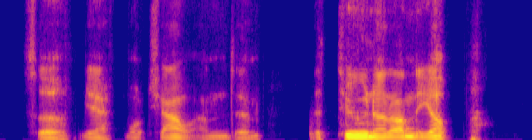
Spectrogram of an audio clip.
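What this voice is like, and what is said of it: Put-on Scottish accent. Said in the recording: “Don't know what accent that was. ... That was Scottish.”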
